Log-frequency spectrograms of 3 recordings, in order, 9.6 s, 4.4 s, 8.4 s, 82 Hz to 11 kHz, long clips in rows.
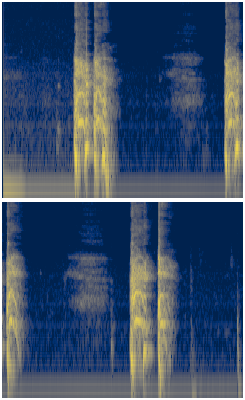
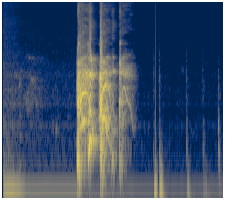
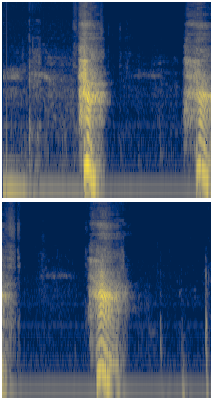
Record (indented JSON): {
  "three_cough_length": "9.6 s",
  "three_cough_amplitude": 32766,
  "three_cough_signal_mean_std_ratio": 0.35,
  "cough_length": "4.4 s",
  "cough_amplitude": 32768,
  "cough_signal_mean_std_ratio": 0.34,
  "exhalation_length": "8.4 s",
  "exhalation_amplitude": 32768,
  "exhalation_signal_mean_std_ratio": 0.33,
  "survey_phase": "beta (2021-08-13 to 2022-03-07)",
  "age": "65+",
  "gender": "Male",
  "wearing_mask": "No",
  "symptom_cough_any": true,
  "symptom_runny_or_blocked_nose": true,
  "symptom_onset": "2 days",
  "smoker_status": "Ex-smoker",
  "respiratory_condition_asthma": false,
  "respiratory_condition_other": false,
  "recruitment_source": "REACT",
  "submission_delay": "2 days",
  "covid_test_result": "Negative",
  "covid_test_method": "RT-qPCR"
}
